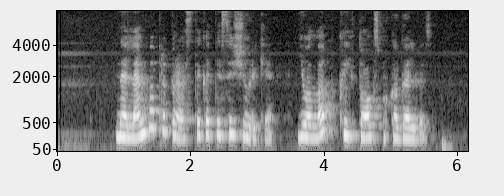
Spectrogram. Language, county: Lithuanian, Vilnius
